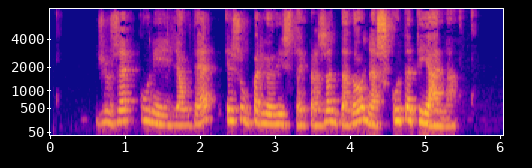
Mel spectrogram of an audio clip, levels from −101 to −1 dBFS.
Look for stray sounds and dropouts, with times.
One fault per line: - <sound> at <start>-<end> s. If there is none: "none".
none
